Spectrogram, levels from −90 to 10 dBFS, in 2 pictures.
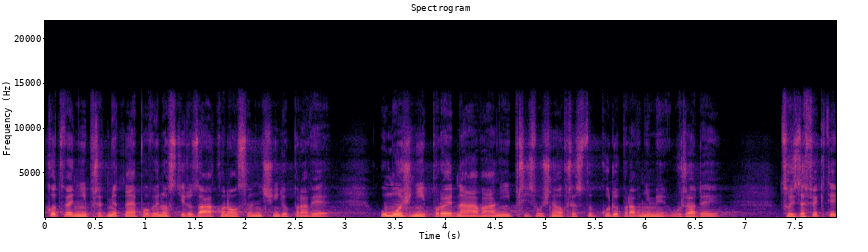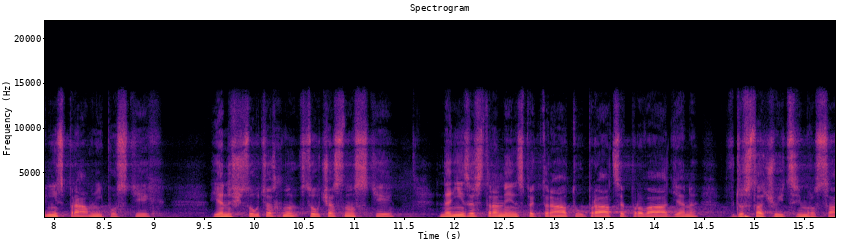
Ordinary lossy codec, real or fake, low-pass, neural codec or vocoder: AAC, 96 kbps; real; 14.4 kHz; none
